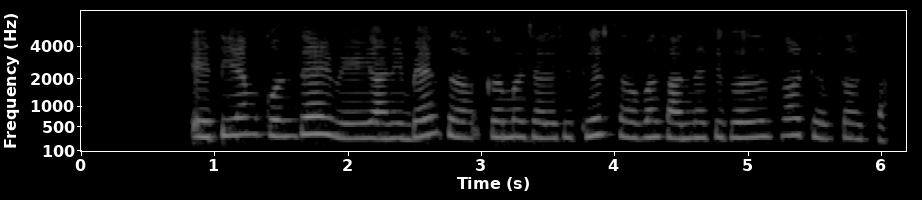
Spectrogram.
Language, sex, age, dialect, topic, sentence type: Marathi, female, 18-24, Southern Konkan, banking, statement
